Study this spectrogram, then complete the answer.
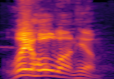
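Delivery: loud royal order; commanding shout. Acted. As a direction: shout it as a king ordering an arrest. King orders prophet seized.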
